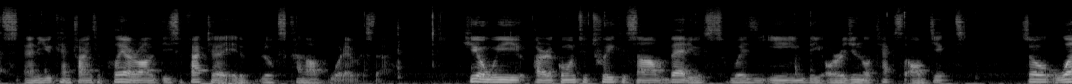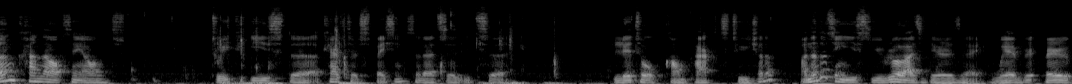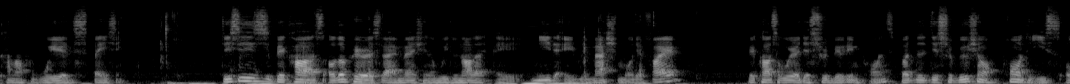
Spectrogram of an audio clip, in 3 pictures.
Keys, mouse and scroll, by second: 0.4-3.4 drag, 4.4-5.9 middle drag, 5.9 click, 6.9 click, 8.0 click, 8.9 click, 9.8-12.0 middle drag, 12.0-15.0 drag, 15.1-17.6 drag, 17.6-20.6 middle drag, 23.2-27.2 shift+middle drag, 27.2 z, 28.4-32.1 middle drag.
